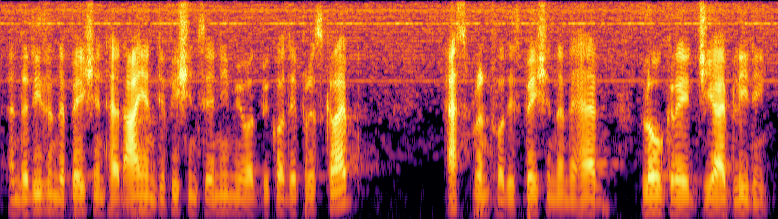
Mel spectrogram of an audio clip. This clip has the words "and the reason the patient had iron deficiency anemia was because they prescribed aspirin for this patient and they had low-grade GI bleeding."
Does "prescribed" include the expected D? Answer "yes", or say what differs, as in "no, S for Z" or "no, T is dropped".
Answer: yes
